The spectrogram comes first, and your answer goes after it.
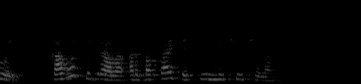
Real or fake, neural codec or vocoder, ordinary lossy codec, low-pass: real; none; Opus, 24 kbps; 3.6 kHz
